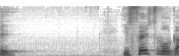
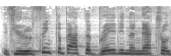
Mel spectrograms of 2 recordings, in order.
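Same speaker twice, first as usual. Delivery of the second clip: ordinary talk, nothing marked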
